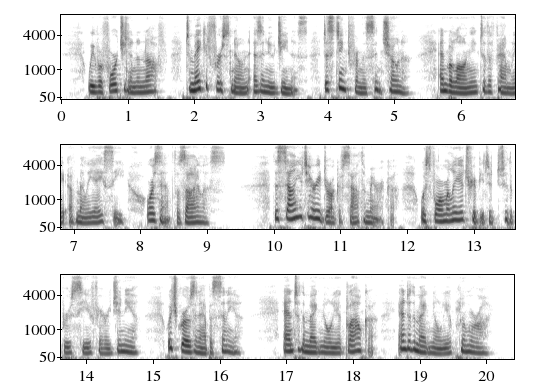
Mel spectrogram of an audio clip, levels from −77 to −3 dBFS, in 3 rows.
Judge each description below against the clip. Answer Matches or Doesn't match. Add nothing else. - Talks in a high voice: Doesn't match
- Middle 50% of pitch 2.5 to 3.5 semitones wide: Doesn't match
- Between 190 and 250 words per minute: Doesn't match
